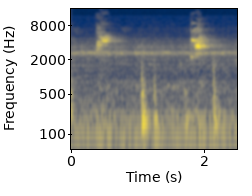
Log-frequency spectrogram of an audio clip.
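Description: A small bird chirps twice, two short high falling calls about a second and a half apart, over a faint steady high hum. Faint light taps from a plastic spoon stirring in a plastic tub are heard between the calls.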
